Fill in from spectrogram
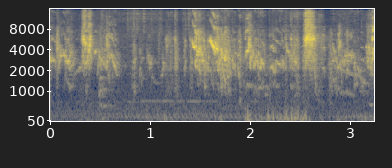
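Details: Pet budgerigar pair producing high squeaky chirps and harsher squawking notes in uneven bursts, with low thumping sounds near the middle.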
